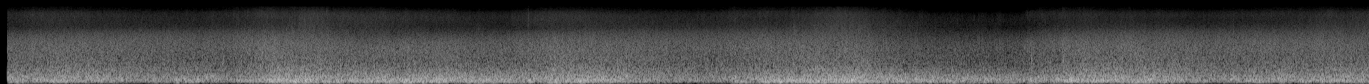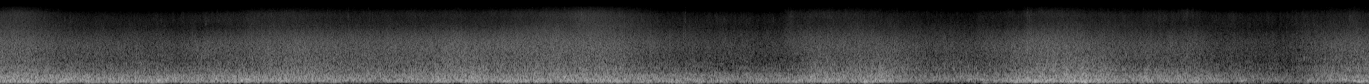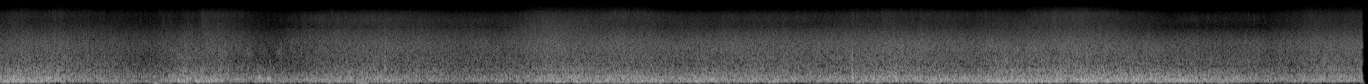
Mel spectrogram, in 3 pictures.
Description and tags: Ocean Waves by the Baltic Sea (Stubbenkammer).
Recorded with a Zoom H4n.
Thank you for using my sound!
